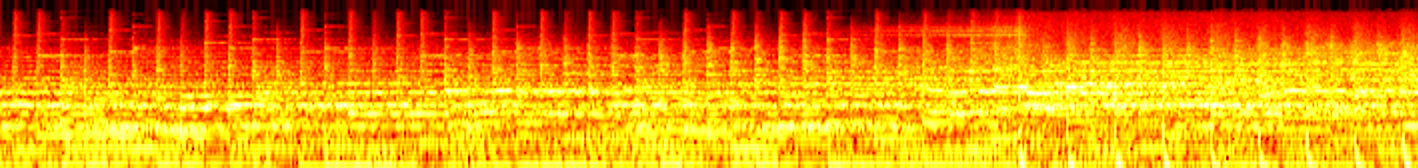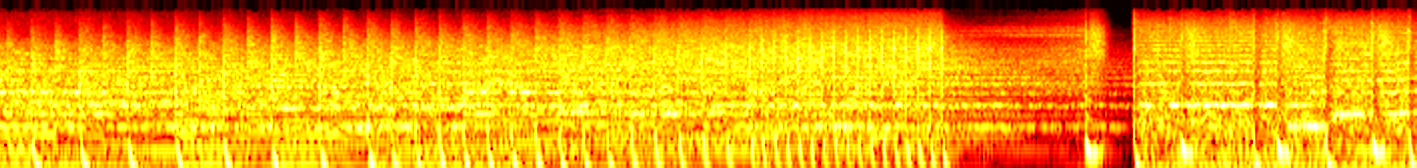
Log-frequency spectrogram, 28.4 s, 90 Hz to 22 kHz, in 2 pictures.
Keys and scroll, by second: 4.7 b, 5.0 ctrl+z, 7.5 ctrl+z, 8.9 scroll down 1, 9.7 ctrl+z, 10.4 ctrl+z, 11.1 ctrl+z.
